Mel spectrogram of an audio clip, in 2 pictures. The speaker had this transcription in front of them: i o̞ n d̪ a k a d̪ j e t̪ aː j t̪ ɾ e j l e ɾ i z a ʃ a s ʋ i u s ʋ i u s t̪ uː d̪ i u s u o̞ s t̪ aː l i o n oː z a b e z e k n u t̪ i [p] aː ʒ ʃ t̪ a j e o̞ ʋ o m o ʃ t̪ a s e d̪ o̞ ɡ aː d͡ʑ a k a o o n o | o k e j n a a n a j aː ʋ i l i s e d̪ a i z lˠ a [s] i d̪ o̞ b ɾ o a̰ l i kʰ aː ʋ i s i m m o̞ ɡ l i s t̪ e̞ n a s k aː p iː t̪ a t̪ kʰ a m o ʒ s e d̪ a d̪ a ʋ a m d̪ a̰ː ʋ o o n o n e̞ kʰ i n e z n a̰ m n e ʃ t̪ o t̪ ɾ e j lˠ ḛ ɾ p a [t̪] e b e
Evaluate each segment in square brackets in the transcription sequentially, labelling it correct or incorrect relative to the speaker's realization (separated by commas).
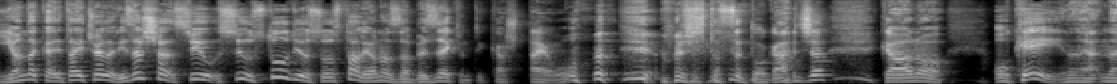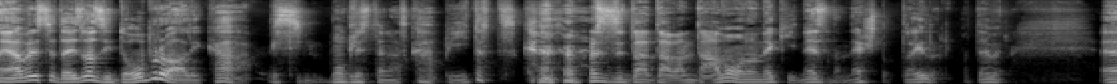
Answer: incorrect, incorrect, correct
